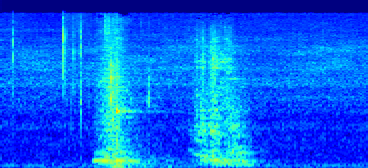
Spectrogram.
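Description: A metal valve wheel creaks as it turns.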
